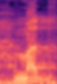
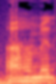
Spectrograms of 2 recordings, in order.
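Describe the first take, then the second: First: The second syllable has a different, non-'e' vowel. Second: The second syllable has an 'e' vowel. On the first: The speaker calls it right. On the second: The speaker calls it wrong. "ইংরেজিতে লিখে কি আহমেদ লিখে, M E D, যার ফলে আহমেদ বলে, ভুল। আহমেদ নয়"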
